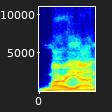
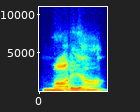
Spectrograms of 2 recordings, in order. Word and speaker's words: Marianne: all right we got marianne in the house did i pronounce that okay it's uh mahdi on but yeah pretty good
